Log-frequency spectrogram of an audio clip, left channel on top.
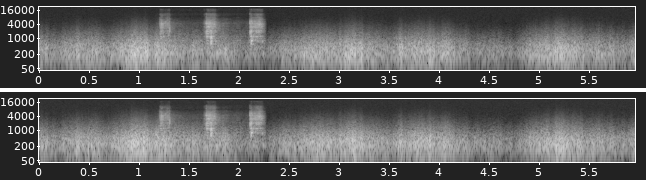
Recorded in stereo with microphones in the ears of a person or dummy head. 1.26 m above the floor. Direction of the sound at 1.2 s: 5° left (ahead or behind).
